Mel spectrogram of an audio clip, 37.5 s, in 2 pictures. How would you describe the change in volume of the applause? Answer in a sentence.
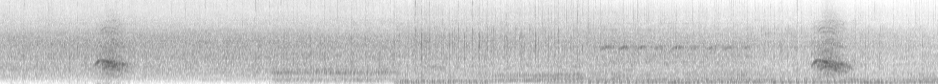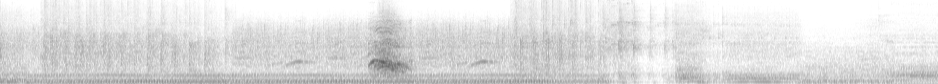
The loudness of the applause goes down.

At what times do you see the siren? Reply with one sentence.
You can hear the siren from 11.9 to 15.0 s.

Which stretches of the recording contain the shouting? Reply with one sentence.
You can hear the shouting from 1.9 to 2.6 s, from 16.2 to 17.1 s and from 26.1 to 27.0 s.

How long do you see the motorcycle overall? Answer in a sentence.
You can hear the motorcycle for 32 seconds altogether.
